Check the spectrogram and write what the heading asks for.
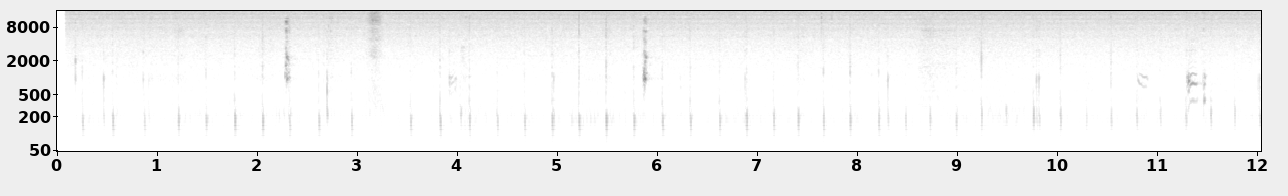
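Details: Rapid series of sharp, clicking, squeaky catches in a quiet room from a girl just after eating, hiccups strong enough to move her whole body; repeated hiccups.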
